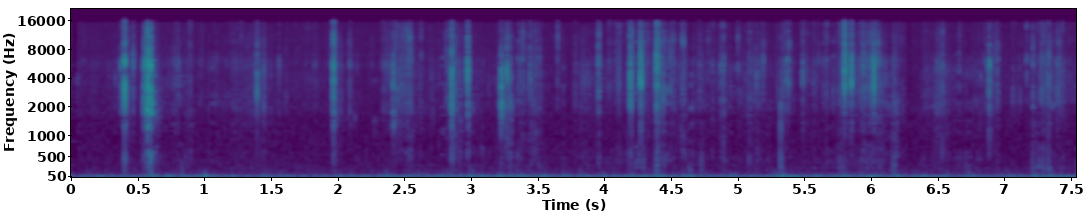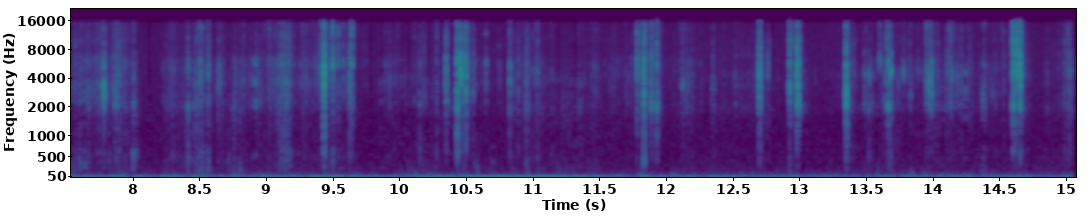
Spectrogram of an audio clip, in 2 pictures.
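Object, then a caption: Filled nylon fabric sandbag. A filled blue nylon fabric sandbag with black trim along its edge is held in the hands and scratched and rubbed with fingers and nails. The result is a steady stream of dry, crinkly scratching with brief bright rasps at an uneven pace. A low, constant rumble runs underneath, and the scratching swells a little louder near the end.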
